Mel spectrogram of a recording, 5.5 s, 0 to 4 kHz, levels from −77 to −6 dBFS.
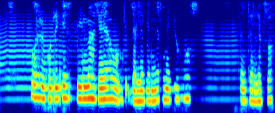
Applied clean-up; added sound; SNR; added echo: neural mask model RNNoise.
